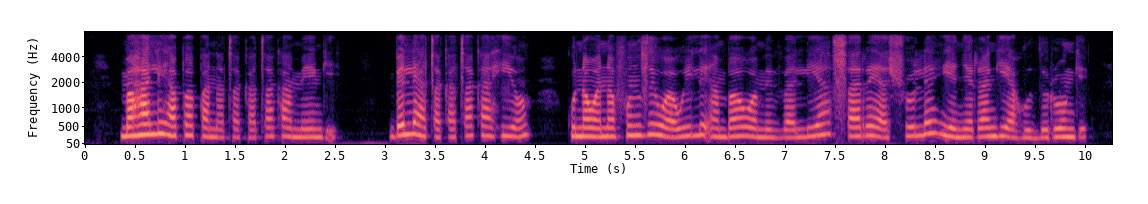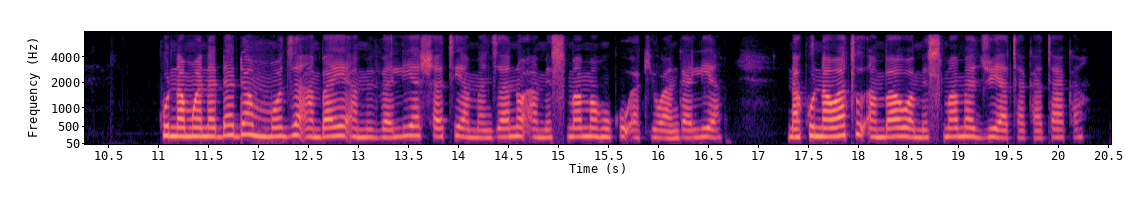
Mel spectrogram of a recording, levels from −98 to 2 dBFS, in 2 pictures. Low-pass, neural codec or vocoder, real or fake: 7.2 kHz; none; real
